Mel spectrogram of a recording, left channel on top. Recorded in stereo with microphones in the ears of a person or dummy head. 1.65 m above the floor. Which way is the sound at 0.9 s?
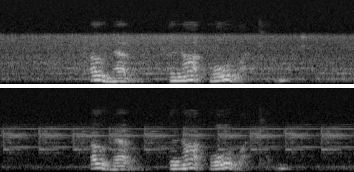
45° left (ahead or behind).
